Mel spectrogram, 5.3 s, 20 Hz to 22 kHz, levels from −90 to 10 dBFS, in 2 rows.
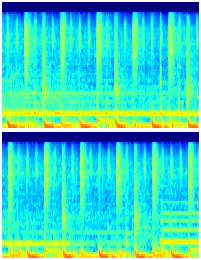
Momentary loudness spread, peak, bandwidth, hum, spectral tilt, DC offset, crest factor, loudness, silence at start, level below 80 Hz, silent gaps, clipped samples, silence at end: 2 LU; -6 dBFS; 16.5 kHz; none; -4 dB/octave; under 0.1%; 14 dB; -21 LUFS; 0 s; -22 dBFS; none; under 0.1%; 0 s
